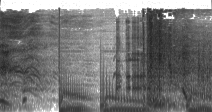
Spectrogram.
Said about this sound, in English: Oh my gosh. I love that gunshot. I like that.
